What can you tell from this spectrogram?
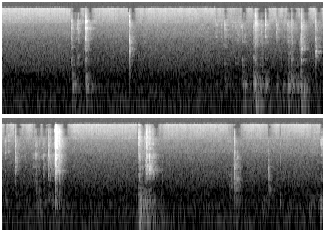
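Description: Near silence broken by a handful of faint, short taps and clicks at irregular intervals, the loudest a little before the five-second mark, from hands handling tape and parts on a workbench.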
